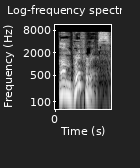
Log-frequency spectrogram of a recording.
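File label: "umbriferous", British English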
